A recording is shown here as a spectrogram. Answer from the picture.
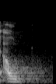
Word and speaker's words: cout: So the it is pronounced as a cout.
